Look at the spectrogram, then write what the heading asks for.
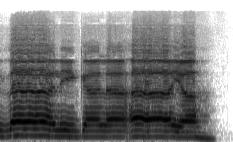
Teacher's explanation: Kalau waqaf di sini, ta marbutah ditukarkan kepada bunyi ha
